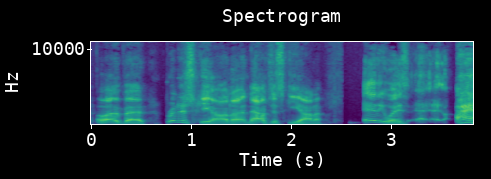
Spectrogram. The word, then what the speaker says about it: Guiana: At the time, it was British Guianan. Am I it? It's spelled differently, so I imagine no, it's slightly it's pronounced the same.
